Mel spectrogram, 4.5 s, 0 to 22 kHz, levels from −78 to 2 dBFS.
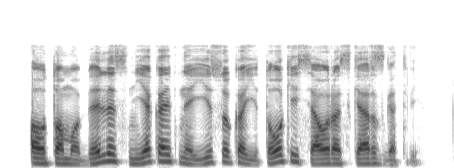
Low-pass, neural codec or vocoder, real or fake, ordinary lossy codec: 7.2 kHz; none; real; MP3, 64 kbps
